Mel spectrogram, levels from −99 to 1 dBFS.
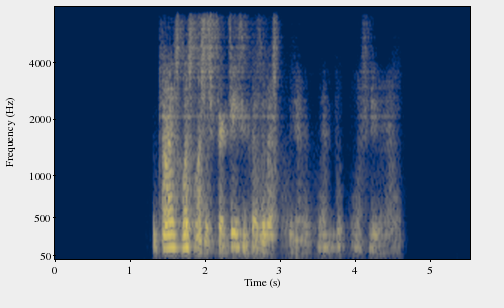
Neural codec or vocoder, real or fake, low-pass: codec, 44.1 kHz, 0.9 kbps, DAC; fake; 7.2 kHz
